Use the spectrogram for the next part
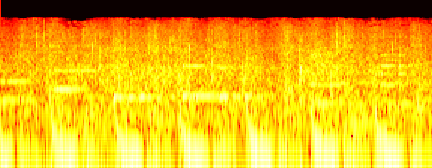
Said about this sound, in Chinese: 听懂了，掌声鼓励一下。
